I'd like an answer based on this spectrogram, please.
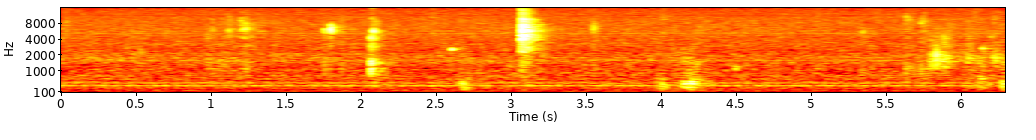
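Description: Drinking from a plastic cup: a few soft sips, lip and cup clicks, and swallows, spaced a second or so apart, over a faint steady hum.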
